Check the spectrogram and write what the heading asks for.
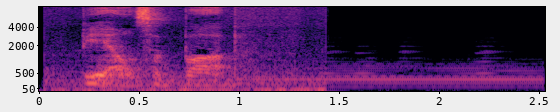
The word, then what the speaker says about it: Beelzebub: Beelzebub. Accent on the bub.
